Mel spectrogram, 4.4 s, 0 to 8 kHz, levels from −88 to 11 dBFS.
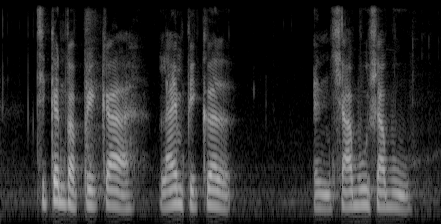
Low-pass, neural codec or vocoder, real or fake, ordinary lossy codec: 7.2 kHz; none; real; none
